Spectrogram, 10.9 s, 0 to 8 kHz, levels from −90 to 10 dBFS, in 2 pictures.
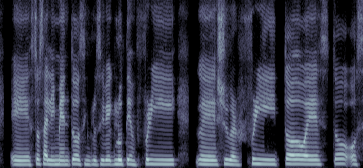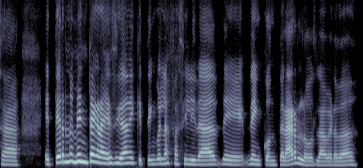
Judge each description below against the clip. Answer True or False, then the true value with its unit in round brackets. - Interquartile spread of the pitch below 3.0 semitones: True (2.5 semitones)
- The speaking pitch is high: True (205 Hz)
